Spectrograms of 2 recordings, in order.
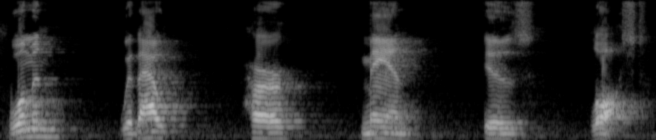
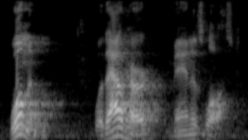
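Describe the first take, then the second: First: It is said flatly, without breaking pauses. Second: It pauses after 'woman' and after 'her'. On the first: A woman who has no man is lost. "I'll try to say it without inflection" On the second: A man is lost without a woman. "Unless you say it like this"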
